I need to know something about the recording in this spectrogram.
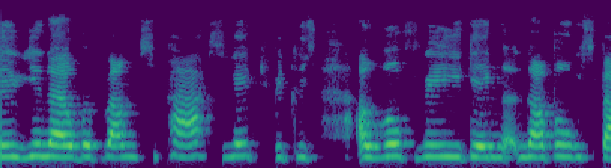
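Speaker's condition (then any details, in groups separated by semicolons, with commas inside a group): Cerebral palsy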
